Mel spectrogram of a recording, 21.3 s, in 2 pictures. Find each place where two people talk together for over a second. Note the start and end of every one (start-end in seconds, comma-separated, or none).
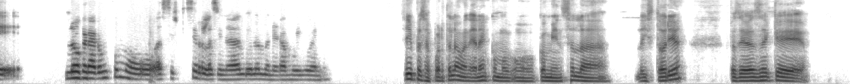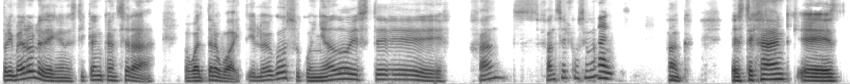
none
